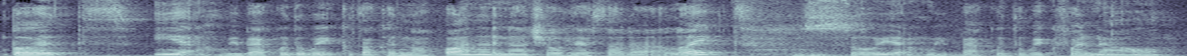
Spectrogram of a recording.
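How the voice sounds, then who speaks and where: This woman vlogger talks to her viewers directly in casual, slangy chatter, her voice lowish and a little fast. Part of it is recorded inside a car, and the low-quality audio carries clear background noise and car ambience.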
